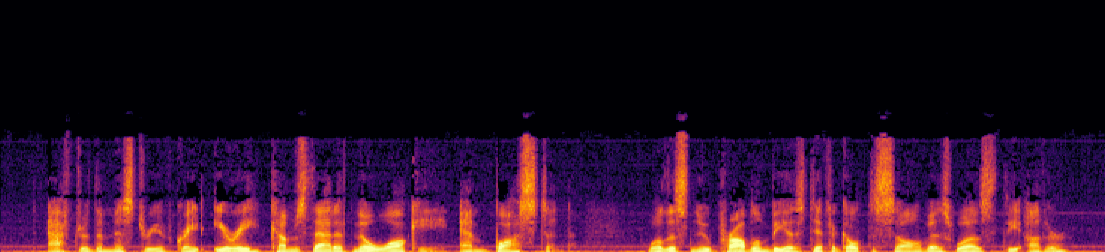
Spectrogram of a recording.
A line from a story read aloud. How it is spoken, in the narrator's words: murmured to myself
